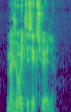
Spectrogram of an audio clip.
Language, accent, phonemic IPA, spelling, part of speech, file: French, France, /ma.ʒɔ.ʁi.te sɛk.sɥɛl/, majorité sexuelle, noun, LL-Q150 (fra)-majorité sexuelle.wav
- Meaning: age of consent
